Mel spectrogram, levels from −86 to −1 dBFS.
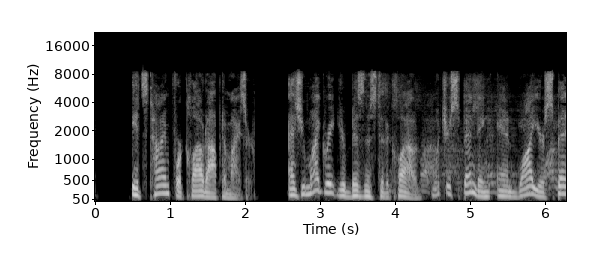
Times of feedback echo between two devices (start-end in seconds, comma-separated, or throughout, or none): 3.81-6.28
